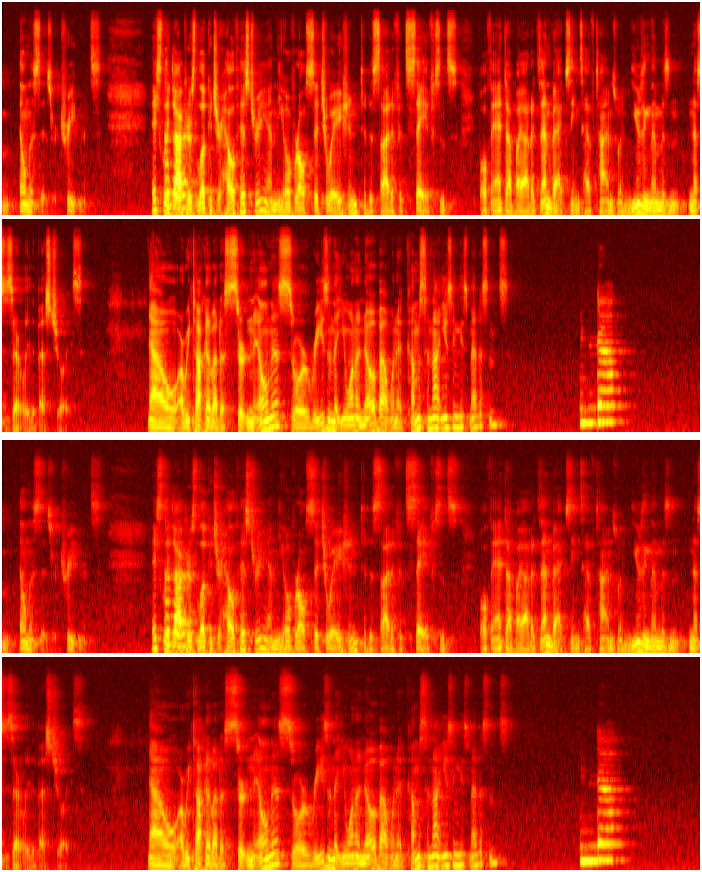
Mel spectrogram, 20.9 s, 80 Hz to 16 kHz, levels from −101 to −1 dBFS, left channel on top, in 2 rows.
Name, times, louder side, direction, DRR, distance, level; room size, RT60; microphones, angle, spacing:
voice 1, 0.0-6.8 7.2-11.7 12.7-18.1, left 3 dB, 60° left, 14 dB, 1.2 m, -30 dB
voice 2, 2.4-2.8 19.1-19.6, left 1 dB, 45° left, 7 dB, 2.4 m, -25 dB
19.0 x 18.0 x 7.6 m, 0.65 s
head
